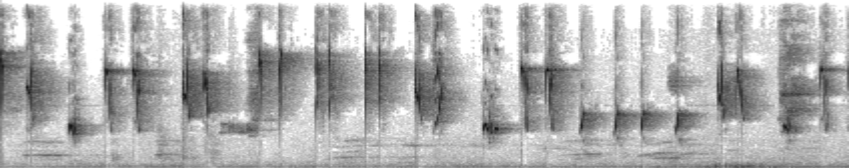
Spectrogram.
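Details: Horsfield's bush lark, a kept songbird, in energetic 'gacor super roll tembak' style song used as a lure to make other birds sing: rapid high whistled notes and short buzzy bursts in quick succession, over a faint steady low hum.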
